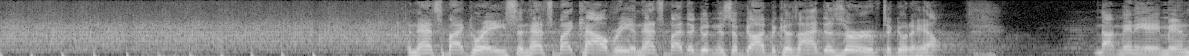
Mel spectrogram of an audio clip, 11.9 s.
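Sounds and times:
audience clapping: 0.0s - 5.2s
speech: 4.1s - 9.8s, 10.9s - 11.8s.

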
